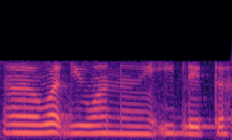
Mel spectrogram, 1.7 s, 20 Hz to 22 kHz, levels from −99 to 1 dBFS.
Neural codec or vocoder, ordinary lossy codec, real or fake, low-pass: none; none; real; 3.6 kHz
